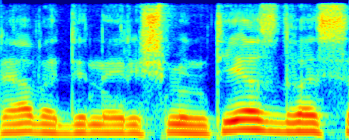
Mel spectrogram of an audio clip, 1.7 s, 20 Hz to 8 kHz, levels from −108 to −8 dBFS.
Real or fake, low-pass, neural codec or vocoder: real; 7.2 kHz; none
